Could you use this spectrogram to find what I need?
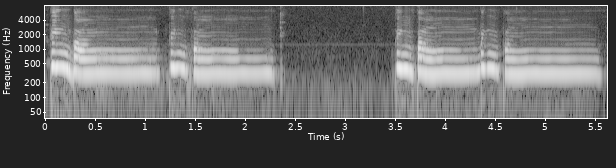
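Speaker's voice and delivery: high, sung two-tone doorbell chime. Retold or imitated. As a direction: imitate an electronic doorbell ding-dong. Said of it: "It's just going".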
